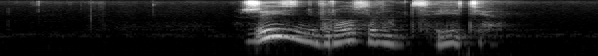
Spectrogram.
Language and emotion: Russian, sad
